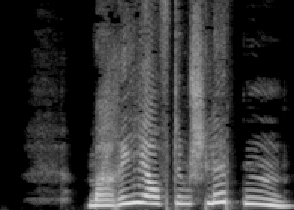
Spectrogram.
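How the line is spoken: Surprised call. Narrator (German): rief Herr Schneemann überrascht

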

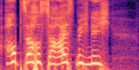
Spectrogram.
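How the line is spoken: Panting. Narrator (German): keuchte Hotzenplotz

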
